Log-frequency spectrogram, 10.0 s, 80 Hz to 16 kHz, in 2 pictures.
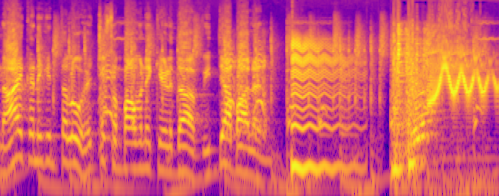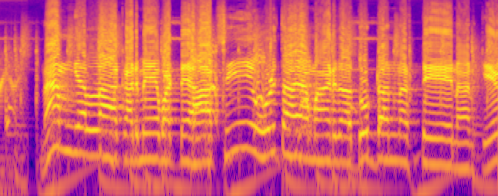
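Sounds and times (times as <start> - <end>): cartoon boing: 2.9 - 5.2
warbling comic sound effect: 2.9 - 5.2.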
